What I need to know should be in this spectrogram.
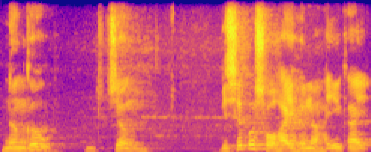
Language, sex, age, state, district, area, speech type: Bodo, male, 60+, Assam, Chirang, rural, spontaneous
